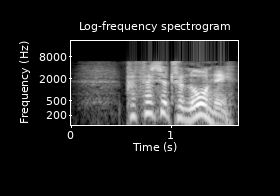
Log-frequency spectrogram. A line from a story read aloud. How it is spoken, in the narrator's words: Harry panted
